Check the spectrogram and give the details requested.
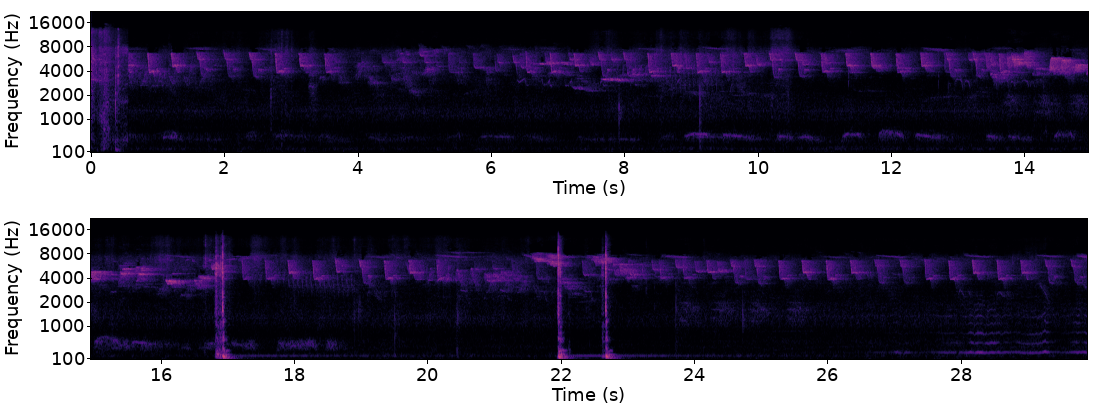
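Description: Woodland birdsong: rapid, evenly repeated high chirps, with softer lower warbling in the first half. Three sharp knocks cut through, one just past halfway and two close together about three-quarters through.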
